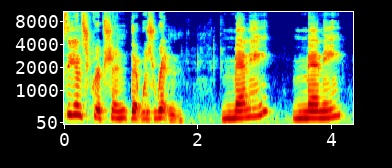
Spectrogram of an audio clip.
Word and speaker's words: Mene: This is the inscription that was written: Mene, Mene, Tekel, Parsin. So it's spelled M-E-N-E, Mene, comma, many, M-E-N-E, comma, Tekel, Tekel, comma, Parsin, Parsin. Here's what these words mean.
